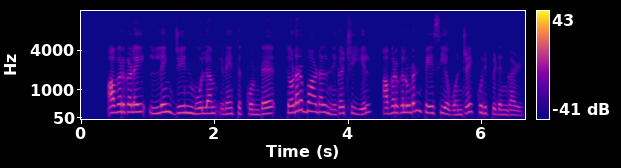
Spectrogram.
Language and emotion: Tamil, neutral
